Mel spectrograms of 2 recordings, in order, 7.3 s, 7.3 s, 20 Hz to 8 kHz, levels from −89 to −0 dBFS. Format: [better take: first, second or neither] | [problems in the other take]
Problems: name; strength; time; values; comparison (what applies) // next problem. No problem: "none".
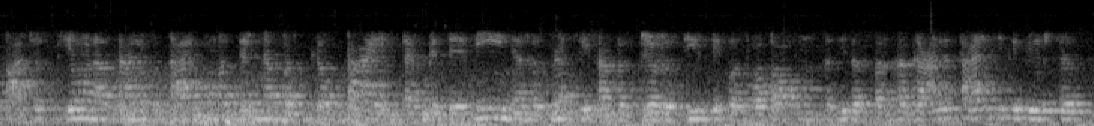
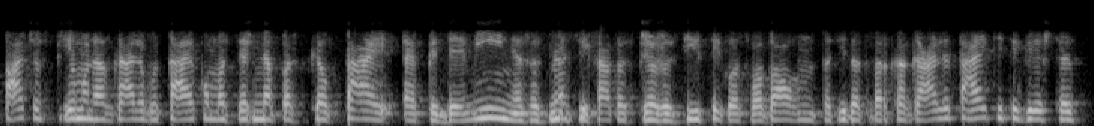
second | background sound (Thunder); 3 dB below the speech // room echo; dies away in 0.7 s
